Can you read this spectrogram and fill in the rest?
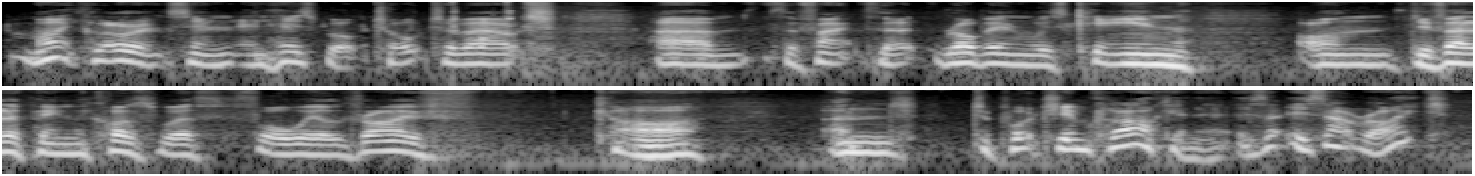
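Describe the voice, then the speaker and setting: A male host with a somewhat husky, slightly raised voice asks a guest curious follow-up questions. He mostly answers in short affirmations. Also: a little high, slow pace. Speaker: interviewer host. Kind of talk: interview chat.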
